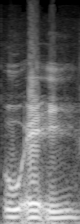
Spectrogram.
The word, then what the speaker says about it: OEI: Is that how you pronounce it? OEI.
